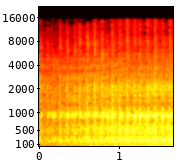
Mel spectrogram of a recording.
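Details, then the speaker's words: 1989 Kawasaki KX80 big-bore 110cc two-stroke on first ride, in second gear with little fuel: an uneven, pulsing, wavering idle; rough running, and the owner suspects the carb or a plugged spark plug. "the spark plug because obviously it's not running right or that thing is plugged up which it could be"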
